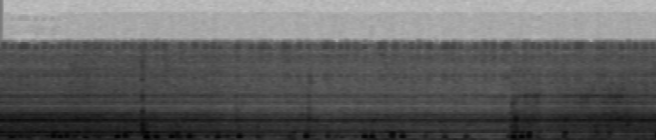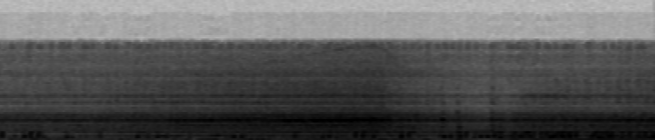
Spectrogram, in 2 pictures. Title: What a bad diff sounds like on a transit van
